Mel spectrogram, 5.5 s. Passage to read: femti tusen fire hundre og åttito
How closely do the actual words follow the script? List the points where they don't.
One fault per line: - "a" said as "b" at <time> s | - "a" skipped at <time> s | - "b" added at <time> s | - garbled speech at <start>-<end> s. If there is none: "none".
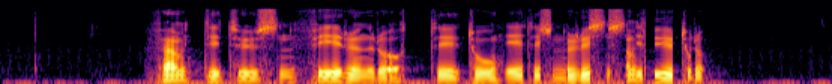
- garbled speech at 3.4-4.7 s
